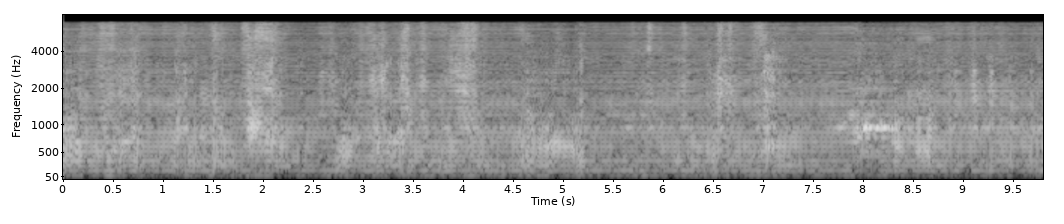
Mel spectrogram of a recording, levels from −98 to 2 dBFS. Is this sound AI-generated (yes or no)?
yes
